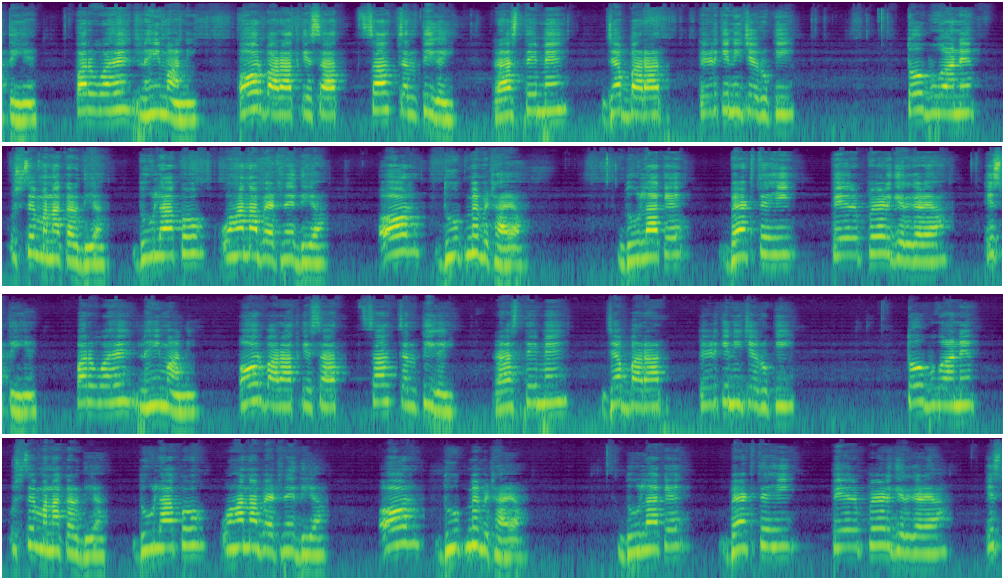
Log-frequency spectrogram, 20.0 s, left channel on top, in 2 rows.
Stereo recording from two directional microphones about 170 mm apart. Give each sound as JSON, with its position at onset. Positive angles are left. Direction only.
{"t": 0.0, "sound": "a woman's voice", "side_deg": 20}
{"t": 9.0, "sound": "a woman's voice", "side_deg": 20}
{"t": 16.2, "sound": "a woman's voice", "side_deg": 25}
